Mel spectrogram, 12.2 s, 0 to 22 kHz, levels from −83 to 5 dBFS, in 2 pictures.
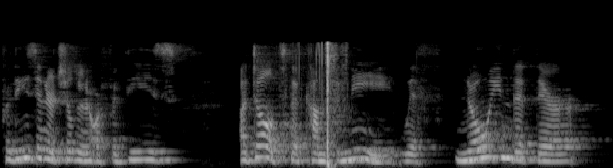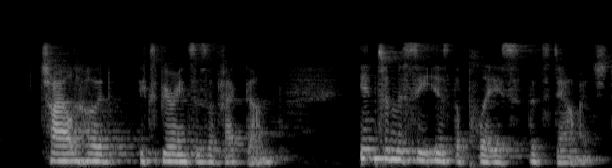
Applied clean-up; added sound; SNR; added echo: classical method WPE with log-MMSE.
